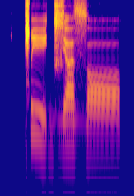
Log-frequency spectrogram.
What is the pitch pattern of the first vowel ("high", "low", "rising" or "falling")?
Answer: falling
